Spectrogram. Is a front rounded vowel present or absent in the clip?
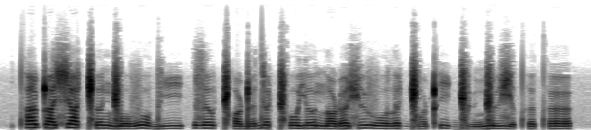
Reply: present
